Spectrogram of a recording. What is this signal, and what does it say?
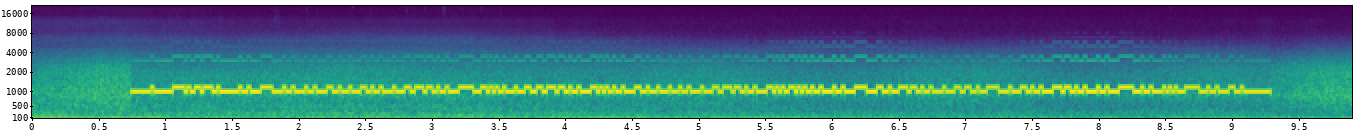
RTTY (45.45 baud, 170 Hz shift), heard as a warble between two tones, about 1090 Hz centre, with radio static and street noise. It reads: 9077 5418 4017 4490 7097 5650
